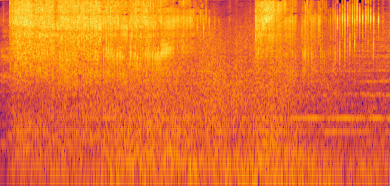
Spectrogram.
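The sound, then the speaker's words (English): A Star Trek gas geyser eruption used as a giant flamethrower effect, a loud, sustained roaring rush of noise with a deep rumble underneath, steady throughout with a hissing surge near the end. “And then they do like that run toward the camera as a giant flamethrower gets shot at them. The gas is building up.”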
